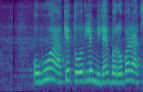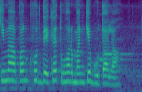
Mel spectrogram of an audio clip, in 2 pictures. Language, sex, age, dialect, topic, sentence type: Chhattisgarhi, female, 18-24, Central, agriculture, statement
